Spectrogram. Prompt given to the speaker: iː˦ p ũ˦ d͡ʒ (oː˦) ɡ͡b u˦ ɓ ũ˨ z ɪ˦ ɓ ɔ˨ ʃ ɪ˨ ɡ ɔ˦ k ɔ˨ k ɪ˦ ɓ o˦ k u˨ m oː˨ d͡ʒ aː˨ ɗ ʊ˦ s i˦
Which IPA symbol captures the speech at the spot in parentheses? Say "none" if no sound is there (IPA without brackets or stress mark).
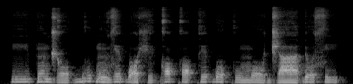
oː˨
